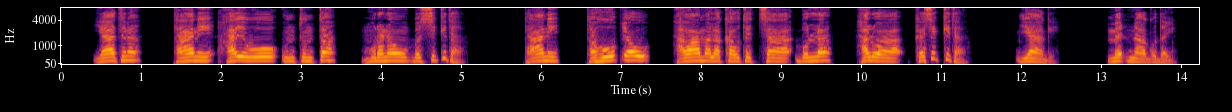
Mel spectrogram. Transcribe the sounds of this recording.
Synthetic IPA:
jaːt̪ɪnɐ | t̪aːnɪhɐjɛwoːʔʊnt̪ːʊnt̪ːɐ | mʊɾɐnɐwbɛsːɪkːɪt̪ɐ̰ | t̪aːnɪ | t̪ɐɦuːpʼːɪjɐw | hɐwaːmɐlɐkɐwt̪ɛt͡sːaːbɔlːɐ | hɐlʊwaːkɛsɪkːɪt̪ɐ | jaːɡḛ | mɛɗɪnaːɡɔd̪ɐ̰j

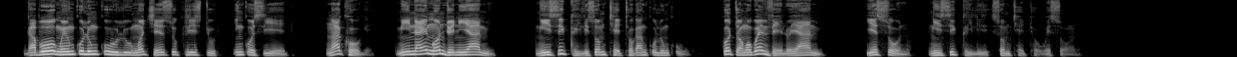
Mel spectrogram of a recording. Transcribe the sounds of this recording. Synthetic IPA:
ɣaβɔŋweŋkʼuluŋkʼuluŋɔd̥ʒ̥ʱesukʰris̬tʼu | iŋkʼosijeːtʰu̥ | ŋakʰɔɣɛ | minaɛŋʱɔndʱwenijami | ŋijisiɡ͡ǃʱilisom̩tʰɛtʰɔɣaŋkʼuluŋkʼulu | ɣɔd̥ʱwaŋɔɣwɛɱb̪vʱɛlɔjami | jɛsɔnɔ | ŋijisiɡ͡ǃʱilisom̩tʰɛtʰɔwɛsɔ̰ːnɔ

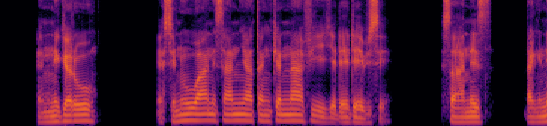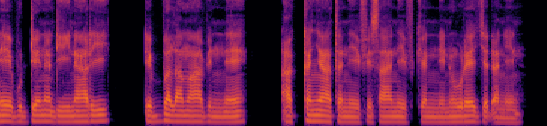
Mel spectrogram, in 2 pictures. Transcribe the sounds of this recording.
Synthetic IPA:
ʔɪnːɪɡɐɾuː | ʔɪsɪnuːwaːnɪsaːnɲaːt̪ɐŋkɛnːaːfɪd͡ʒɛᶑe̞ːd̪e̞ːbɪsɛ̥̰ | ʔɪsaːnɪs | ᶑɐɡne̞ːbʊd̪ːe̞ːnɐd̪iːnaːɾiː | ᶑɪbːɐlɐmaːbɪnːeː | ʔɐkːɐɲaːt̪ɐniːfɪsaːniːfkɛnːɪnuːɾe̞ːd͡ʒɛᶑɐniːn

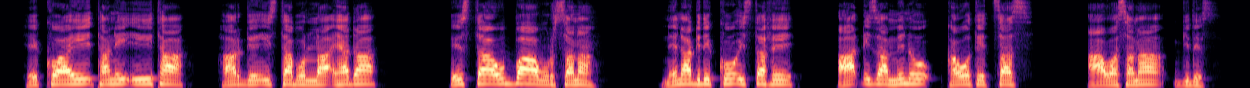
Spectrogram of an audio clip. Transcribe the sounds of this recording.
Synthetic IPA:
hɛkːɔɐjt̪ɐnɪiːt̪ɐ | hɐɾɡeɪst̪ːɐbɔlːɐɛhɐd̪ɐ | ɪst̪ːɐʊbːaːwʊɾsɐnɐ | nɛnɐɡɪd̪ɪkːɔɪst̪ːɐfɛ | aːɗːɪzɐmɪnɔkɐwɔt̪ɛt͡sːas | ʔaːwɐsɐnɐɡɪd̪ɛs

